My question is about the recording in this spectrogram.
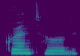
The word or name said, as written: gruntled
